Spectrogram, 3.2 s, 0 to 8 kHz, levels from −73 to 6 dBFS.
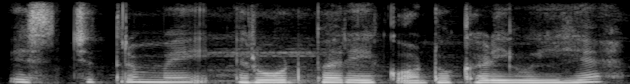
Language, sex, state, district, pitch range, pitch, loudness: Hindi, female, Jharkhand, Ranchi, 200-225 Hz, 210 Hz, -17 LUFS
